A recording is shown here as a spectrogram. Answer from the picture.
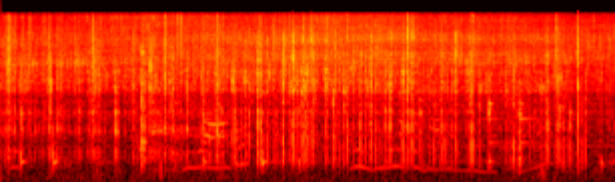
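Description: Garlic cloves, dal and leaves sizzling and crackling steadily in hot oil in an aluminium pot as a wooden spatula stirs them.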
